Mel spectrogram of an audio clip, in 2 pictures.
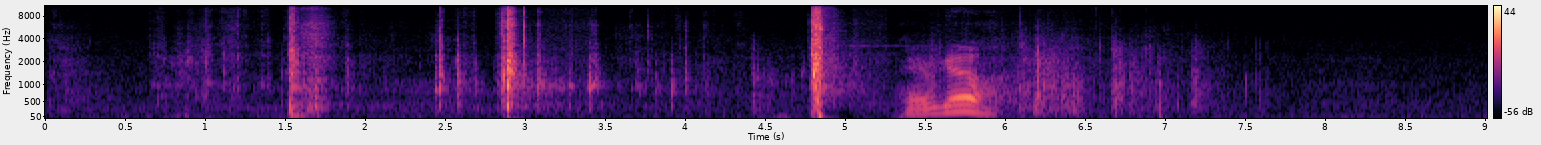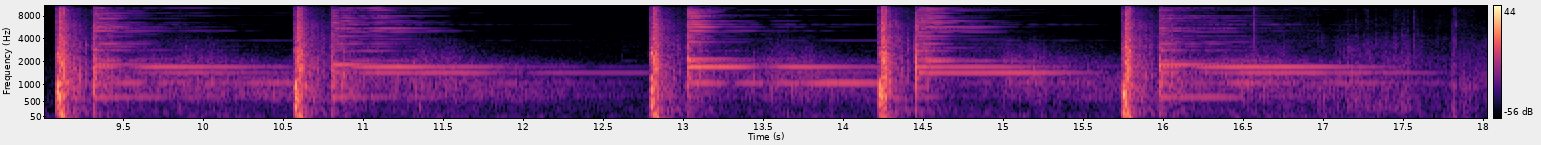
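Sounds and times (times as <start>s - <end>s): suppressed gunshots: 9.1s - 9.7s, 10.6s - 11.0s, 12.8s - 13.2s, 15.7s - 16.6s
bullet clanging on steel target: 9.1s - 18.0s.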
